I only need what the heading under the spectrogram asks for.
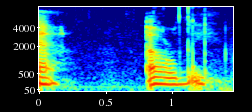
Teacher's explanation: جب ہم پڑھیں الارض تو حمزہ کو لائٹ رکھیں، ا ارض را ہیوی ضاد ہیوی لیکن حمزہ لائٹ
